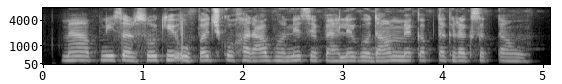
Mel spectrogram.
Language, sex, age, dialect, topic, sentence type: Hindi, female, 18-24, Marwari Dhudhari, agriculture, question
